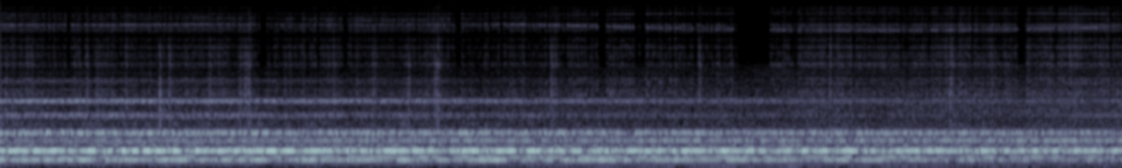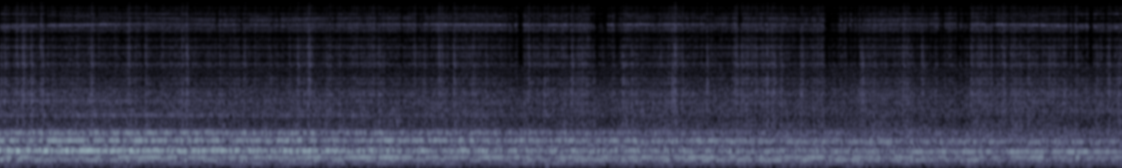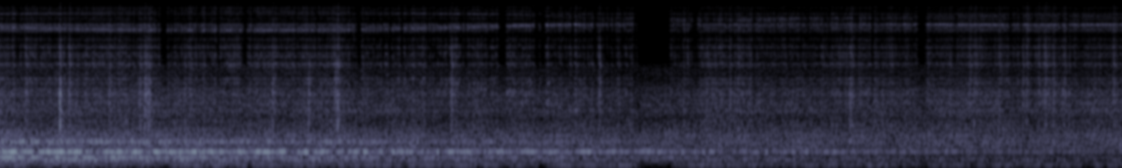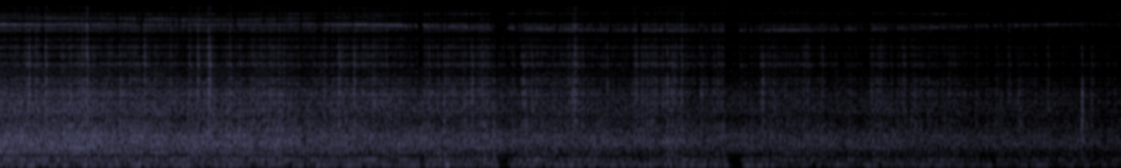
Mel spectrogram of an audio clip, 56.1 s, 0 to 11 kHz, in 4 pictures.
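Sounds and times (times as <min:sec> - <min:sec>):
low drone tones: 0:00.0 - 0:39.1
hissing crackling noise: 0:00.0 - 0:48.1.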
